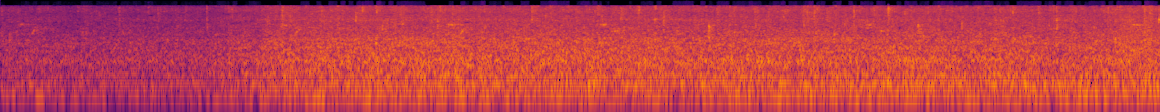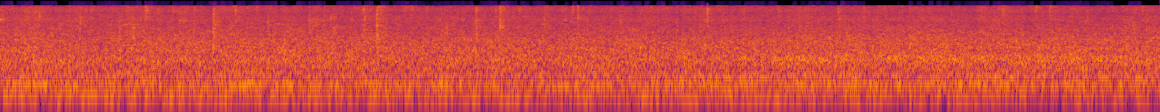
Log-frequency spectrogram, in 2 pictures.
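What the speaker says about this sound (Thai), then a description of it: "ฝนตกเย็นขึ้นจ้ะนี่" Steady, dense rain pours onto a home vegetable garden, a constant hiss that swells after the first second and then holds evenly, close and loud with no talking.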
